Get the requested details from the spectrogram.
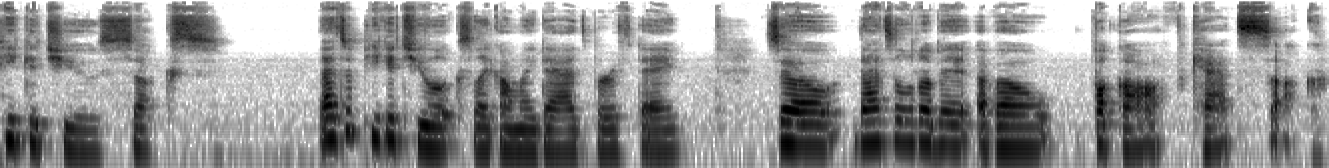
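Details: Vocal tics with coprolalia in a female with Tourette syndrome.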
